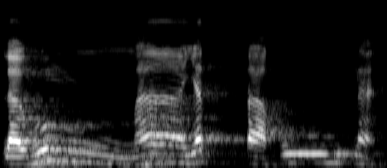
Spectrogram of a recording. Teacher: mim sukun bertemu mim maka membacanya dia di tahan atau gunah ya gunah atau didengungkan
